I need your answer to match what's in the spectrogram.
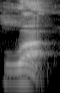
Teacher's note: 7वां है वकारस्य दंतोष्ट। व को हम क्या हैं, दांत और ओष्ठ से बोलते हैं, इसलिए इन्हें दंतोष्ट वर्ण कहते हैं।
